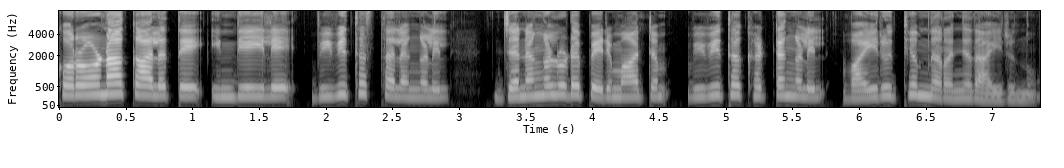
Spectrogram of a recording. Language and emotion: Malayalam, neutral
